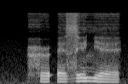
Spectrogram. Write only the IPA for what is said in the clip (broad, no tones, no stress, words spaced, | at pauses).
hə˞ʔɛzɪ lʲɛ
